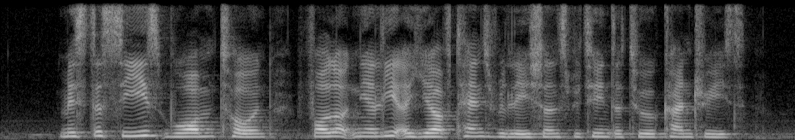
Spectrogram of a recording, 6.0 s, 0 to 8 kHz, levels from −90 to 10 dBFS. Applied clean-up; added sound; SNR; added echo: none; none; none; none.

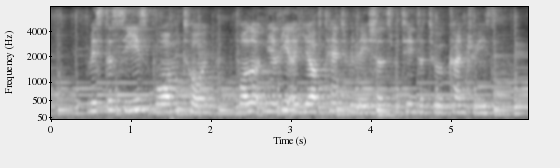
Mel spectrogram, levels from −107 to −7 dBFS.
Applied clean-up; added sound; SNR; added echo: none; Acoustic guitar; 8 dB; reverberation time 1.6 s.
